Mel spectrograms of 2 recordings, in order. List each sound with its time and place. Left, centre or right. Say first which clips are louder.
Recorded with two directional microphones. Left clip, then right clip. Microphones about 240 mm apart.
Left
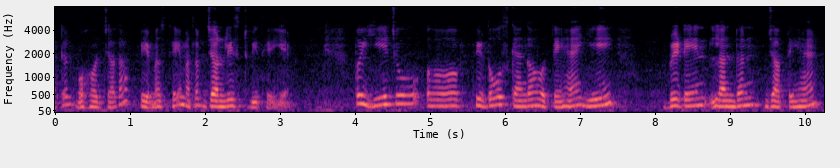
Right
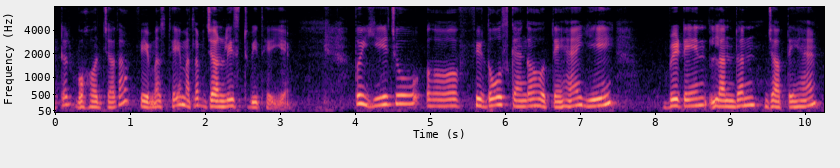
0.1 s speech: right 7 dB; right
